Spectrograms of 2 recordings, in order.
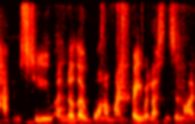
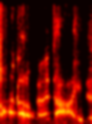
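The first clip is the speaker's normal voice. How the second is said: shrieked far higher, panicked; mock panic; 5 dB louder than usual. To her listeners, imagining falling from the coaster, high mock shriek. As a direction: squeal like you're falling out. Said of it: "you're like".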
